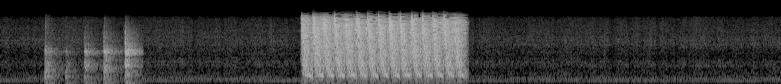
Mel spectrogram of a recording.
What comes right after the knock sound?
gunfire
